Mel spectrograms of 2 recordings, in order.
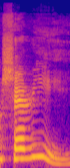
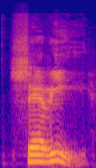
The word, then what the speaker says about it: chéri: It is like in French, it is pronounced with an SH. Chéri.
